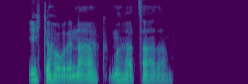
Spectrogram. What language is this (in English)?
Copainalá Zoque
